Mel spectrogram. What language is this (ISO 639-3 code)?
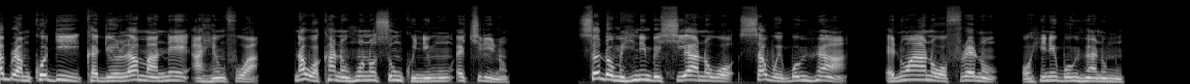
aka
